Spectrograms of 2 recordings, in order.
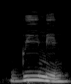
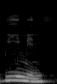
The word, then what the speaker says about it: women: is w-o-m-e-n women the plural form of woman women is pronounced women women all right about this word r e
